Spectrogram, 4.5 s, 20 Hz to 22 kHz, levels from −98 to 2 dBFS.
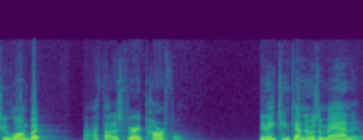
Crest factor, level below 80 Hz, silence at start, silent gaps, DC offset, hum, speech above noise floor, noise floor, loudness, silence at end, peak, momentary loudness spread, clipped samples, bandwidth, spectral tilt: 16 dB; -56 dBFS; 0 s; none; under 0.1%; none; 57 dB; -76 dBFS; -19 LUFS; 0 s; -4 dBFS; 10 LU; under 0.1%; 13 kHz; -7 dB/octave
